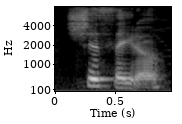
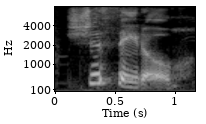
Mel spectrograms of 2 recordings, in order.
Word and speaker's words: Shiseido: It's Shiseido, right? Shiseido. Shiseido. Okay, that's how you pronounce it.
